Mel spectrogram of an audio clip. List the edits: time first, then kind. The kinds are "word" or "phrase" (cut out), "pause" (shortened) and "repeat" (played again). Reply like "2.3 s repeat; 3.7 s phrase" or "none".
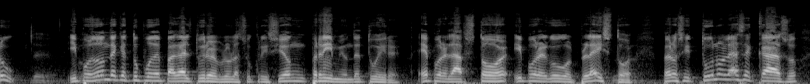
4.1 s pause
